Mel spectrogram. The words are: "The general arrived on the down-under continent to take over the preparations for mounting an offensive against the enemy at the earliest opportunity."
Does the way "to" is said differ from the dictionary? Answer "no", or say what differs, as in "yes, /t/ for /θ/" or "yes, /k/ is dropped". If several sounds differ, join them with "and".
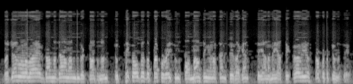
no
